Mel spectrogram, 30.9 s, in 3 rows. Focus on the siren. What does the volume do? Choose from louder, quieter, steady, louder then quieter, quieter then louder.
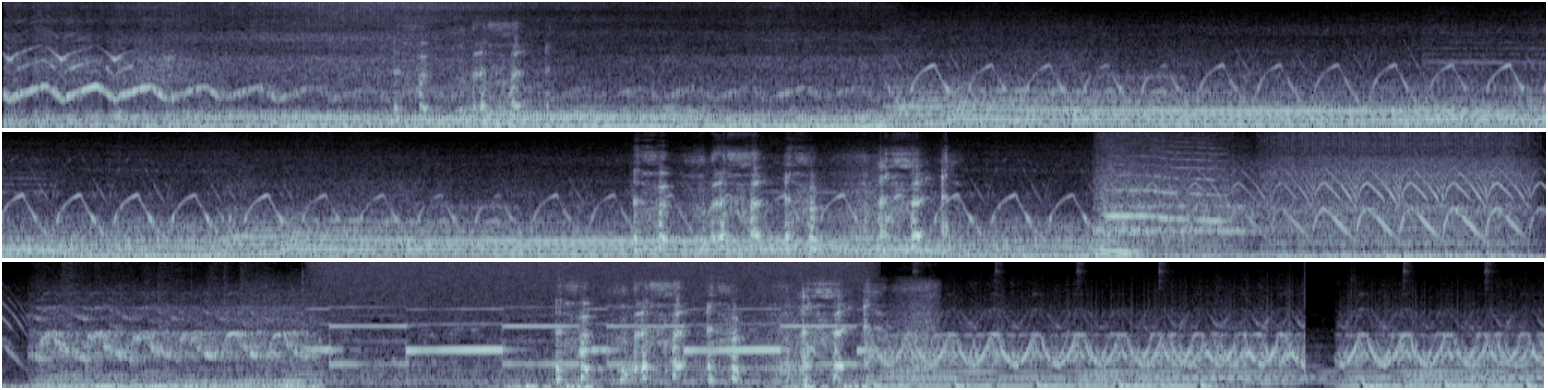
steady.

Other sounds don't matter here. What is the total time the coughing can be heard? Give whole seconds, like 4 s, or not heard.
6 s.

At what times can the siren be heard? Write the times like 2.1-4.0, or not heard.
0.0-30.8.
